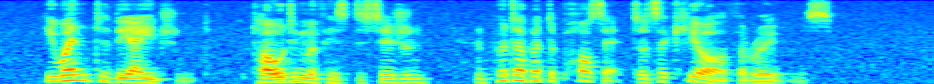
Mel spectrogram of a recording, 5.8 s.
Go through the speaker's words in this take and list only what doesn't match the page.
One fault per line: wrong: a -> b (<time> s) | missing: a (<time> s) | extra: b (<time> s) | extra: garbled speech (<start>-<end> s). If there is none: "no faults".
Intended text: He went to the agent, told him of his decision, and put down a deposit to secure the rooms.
wrong: down -> up (3.3 s)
